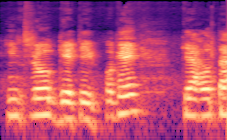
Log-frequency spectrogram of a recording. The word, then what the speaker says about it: interrogative: It's called इंटेरोगेटिव नॉट इंटेरोगेटिव। बहुत सारे student इसको इंटेरोगेटिव इंटेरोगेटिव बोलते हैं जो इसका प्रोनाउंसिएशन नहीं है। इसका करेक्ट प्रोनंसिएशन है इंटेरोगेटिव।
